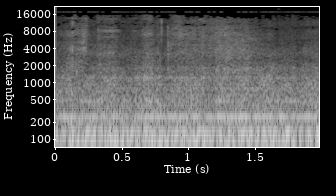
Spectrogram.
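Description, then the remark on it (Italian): A fishing boat's engines churn steadily at slow speed as the boat circles on its way to the fishing area, a deep continuous rumble with a constant hum, loud, with no voices over it. “Sentite i motori del Savonarola che stanno pompando a lento moto per portarci appunto in zona di pesca.”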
